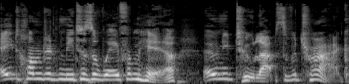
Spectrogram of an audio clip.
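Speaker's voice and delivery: heavy British accent. Speaker reads a foreign gentleman's line aloud, as British as possible. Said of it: "I'll read it as British as I can".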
